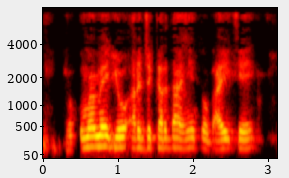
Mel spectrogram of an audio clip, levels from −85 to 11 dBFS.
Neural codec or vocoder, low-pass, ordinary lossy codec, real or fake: codec, 16 kHz, 1.1 kbps, Voila-Tokenizer; 7.2 kHz; MP3, 32 kbps; fake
